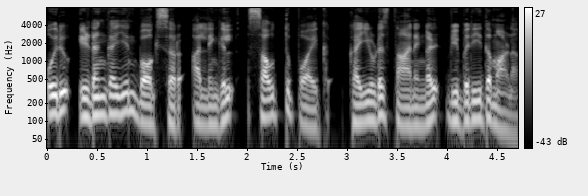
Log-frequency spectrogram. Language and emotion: Malayalam, neutral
